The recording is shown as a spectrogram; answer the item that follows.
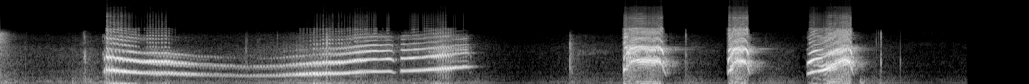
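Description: Beatboxer's mouth-made sound effects: a long pitched tone of about four seconds that dips low and climbs back up like a siren, then three short, loud vocal hits about a second apart.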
